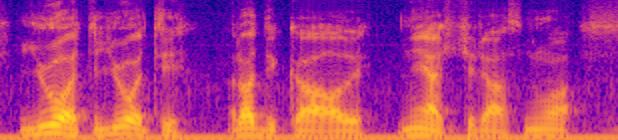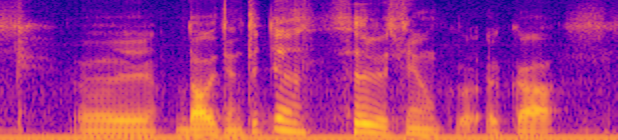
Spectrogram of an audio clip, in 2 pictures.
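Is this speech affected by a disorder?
Yes: cerebral palsy; speech not very clear.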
